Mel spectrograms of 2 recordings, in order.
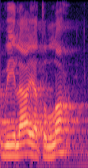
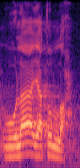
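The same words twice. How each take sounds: First: The first vowel is an i sound. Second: The first vowel is a u sound. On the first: "dengan kasroh pada wawunya" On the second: "dengan dhammah pada wawunya"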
